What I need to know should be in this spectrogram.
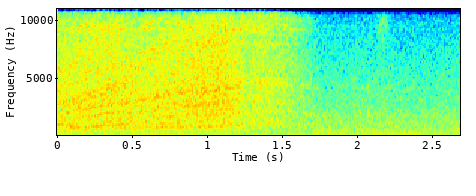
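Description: A bus engine revs up, rising quickly in pitch.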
